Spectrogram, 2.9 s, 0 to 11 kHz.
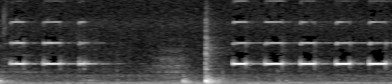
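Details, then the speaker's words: Kaiweets HT100s non-contact voltage tester probing an American outlet: rapid high-pitched beeping, about four a second, with the display at about 10%, signalling voltage present; it beeps louder right on a wire. "see what happens now you can hear the thing is beeping uh it's showing about 10% it's going to scream bloody murder when it's right on a wire"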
